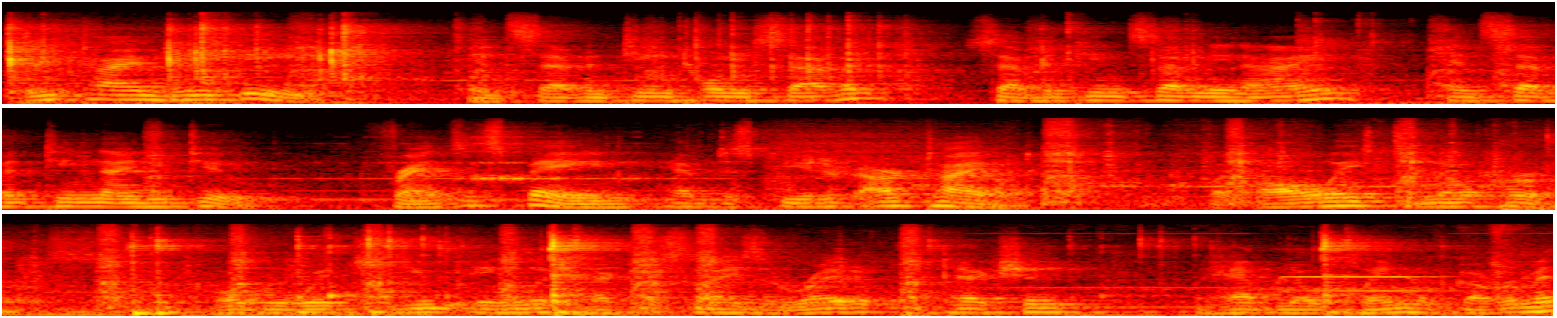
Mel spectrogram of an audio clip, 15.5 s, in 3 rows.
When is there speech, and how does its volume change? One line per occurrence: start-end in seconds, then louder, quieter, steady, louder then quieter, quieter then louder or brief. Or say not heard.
0.1-15.4 steady.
